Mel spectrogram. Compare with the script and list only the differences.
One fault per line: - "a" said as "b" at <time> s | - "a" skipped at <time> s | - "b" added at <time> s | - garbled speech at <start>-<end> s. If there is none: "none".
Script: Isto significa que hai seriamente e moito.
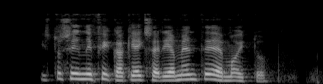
none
